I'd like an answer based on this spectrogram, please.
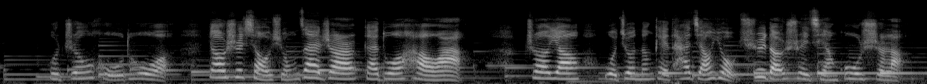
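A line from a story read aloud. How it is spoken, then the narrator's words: Sighing. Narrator (Chinese): 他叹了口气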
